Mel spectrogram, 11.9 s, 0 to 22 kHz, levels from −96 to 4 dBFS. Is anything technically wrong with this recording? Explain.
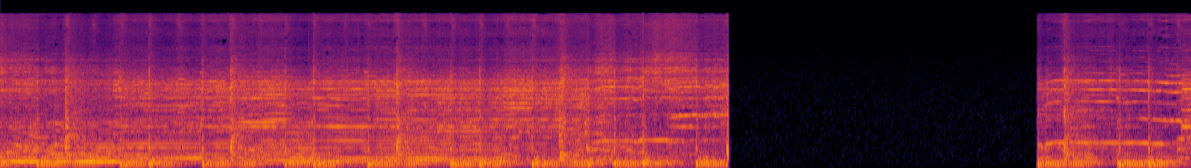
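Yes. There is an audio dropout to a faint residue from 7.29 to 10.37 s, lasting about 3.1 s. The sound cuts off abruptly, with no fade. For the length of the gap only a soft hiss remains, roughly 55 dB below the normal level. The sound then returns just as suddenly. The cause is likely a break in the signal feed while the later stages of the path stayed live, passing only their own noise.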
